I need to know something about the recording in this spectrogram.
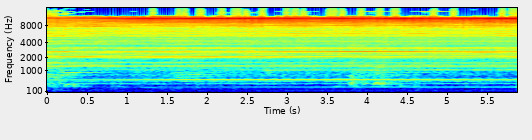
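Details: Shop lift raising a 1994 Chevy Silverado 1500 2WD 5.7L (4L60E): steady high electric whine from the lift's pump motor, constant pitch without strain or grinding; normal lift operation.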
